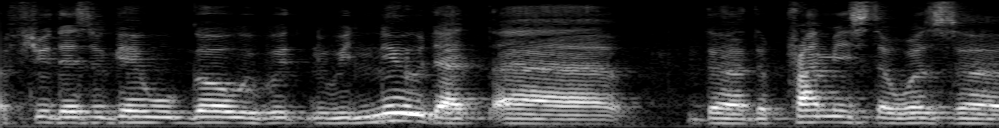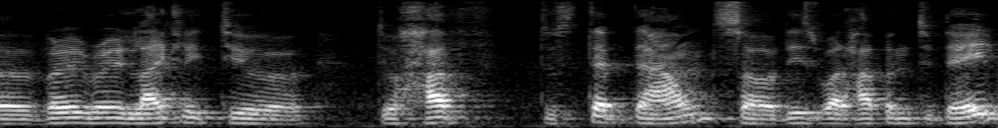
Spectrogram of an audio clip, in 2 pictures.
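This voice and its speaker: With a slight French accent, a man speaks at a moderate pace with medium pitch and fairly even intonation. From France. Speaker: elected councillor for citizens abroad. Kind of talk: interview. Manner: halting, many fillers.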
